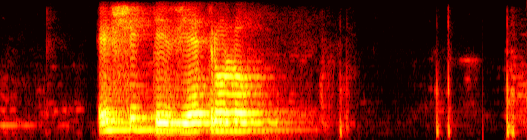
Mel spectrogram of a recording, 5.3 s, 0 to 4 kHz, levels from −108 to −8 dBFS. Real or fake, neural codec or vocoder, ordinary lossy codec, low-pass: real; none; Opus, 24 kbps; 3.6 kHz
